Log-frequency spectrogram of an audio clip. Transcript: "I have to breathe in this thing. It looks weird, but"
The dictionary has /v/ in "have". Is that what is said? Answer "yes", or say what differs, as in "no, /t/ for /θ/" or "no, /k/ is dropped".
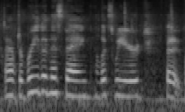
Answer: no, /f/ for /v/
